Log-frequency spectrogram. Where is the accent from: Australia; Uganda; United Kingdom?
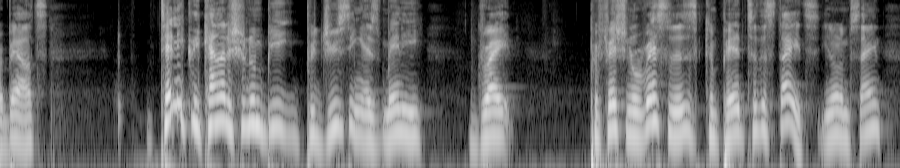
Australia; I'm Australian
